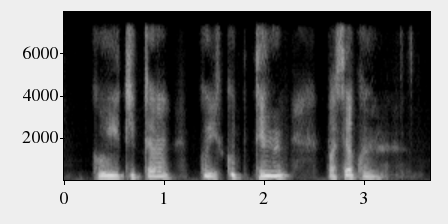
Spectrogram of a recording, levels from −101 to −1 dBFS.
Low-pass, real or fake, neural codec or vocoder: 7.2 kHz; fake; codec, 16 kHz, 1 kbps, FreqCodec, smaller model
